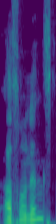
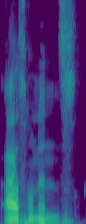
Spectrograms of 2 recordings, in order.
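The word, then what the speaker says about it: assonance: नाउ एसोनेंस आप देख लो, एसोनेंस, इट्स नॉट असोनेंस, इट्स एसोनेंस।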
